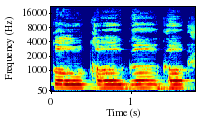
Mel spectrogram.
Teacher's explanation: क्योंकि भाई ये कंठ से उत्पन्न होती है ध्वनि अगर आप देखोगे भी तो क ख ग घ तो ये सारे कहां से देखने को मिल रहे हैं कंठ से डायरेक्ट ध्वनि आती है तो ये कहीं और टच नहीं होते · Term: कंठय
